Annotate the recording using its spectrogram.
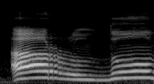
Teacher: ra baris atas kena baca tebal, lidah naik ke atas. Ardu bima, dadidu tepi lidah menyentuh gigi geraham atas.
